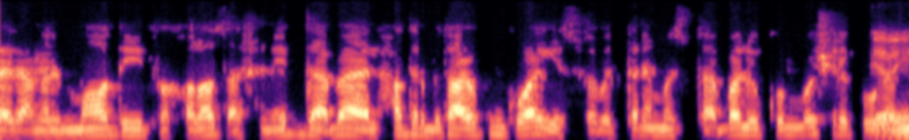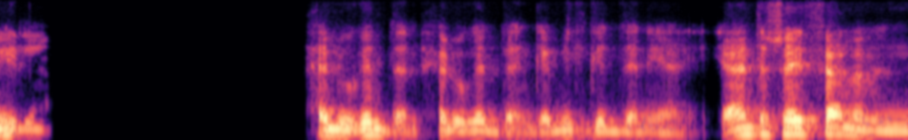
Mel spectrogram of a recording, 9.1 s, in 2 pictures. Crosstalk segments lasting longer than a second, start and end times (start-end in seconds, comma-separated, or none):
none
